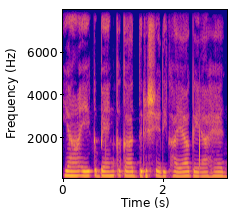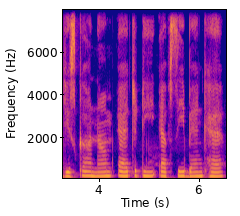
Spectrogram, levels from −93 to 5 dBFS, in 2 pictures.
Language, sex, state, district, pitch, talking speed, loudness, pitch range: Hindi, female, Jharkhand, Deoghar, 200 Hz, 120 wpm, -18 LUFS, 195-205 Hz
